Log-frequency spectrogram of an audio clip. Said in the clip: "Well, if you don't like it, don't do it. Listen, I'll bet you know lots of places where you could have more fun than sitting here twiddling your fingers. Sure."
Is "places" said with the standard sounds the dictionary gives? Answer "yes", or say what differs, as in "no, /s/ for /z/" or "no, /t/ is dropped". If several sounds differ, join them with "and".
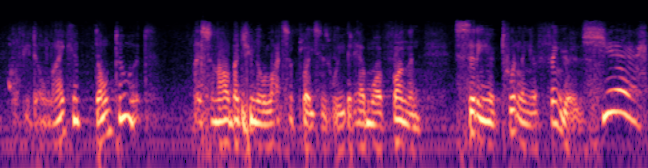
yes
